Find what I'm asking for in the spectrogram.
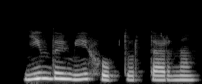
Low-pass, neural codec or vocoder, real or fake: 5.4 kHz; none; real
